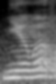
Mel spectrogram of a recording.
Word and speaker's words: ñama: Ya no le agregaste el ñue. Ajá, eso ya no es ñe. Quitamos la U, el ñue, y lo convertimos solamente en ñe. Muy bien. Profesor. Sí, En lugar de que haga así, es ñama.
